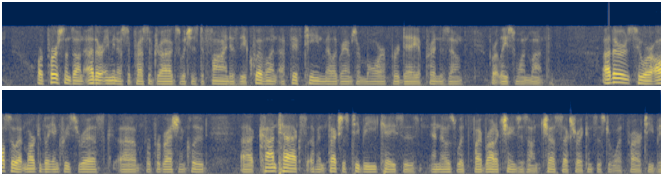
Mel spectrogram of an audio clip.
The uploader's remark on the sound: June 2005 Author in the Room® Teleconference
